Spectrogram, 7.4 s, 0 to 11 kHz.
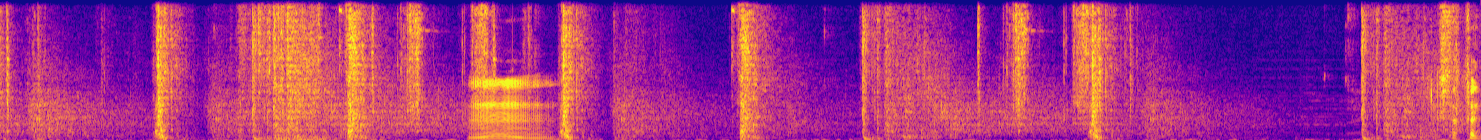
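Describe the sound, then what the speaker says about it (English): Musket gunfire in the Roblox survival game 55 Days at Peking, several sharp separate shots spaced irregularly, with game sounds in between and a brief rising electronic tone. "I think they're using muskets now."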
